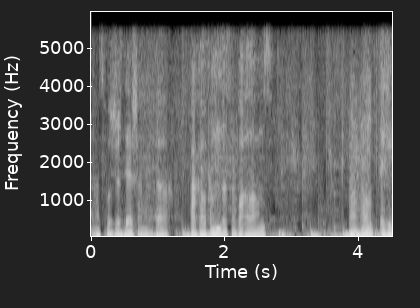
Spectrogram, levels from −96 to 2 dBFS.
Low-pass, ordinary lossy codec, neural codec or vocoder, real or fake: 5.4 kHz; none; codec, 16 kHz in and 24 kHz out, 1.1 kbps, FireRedTTS-2 codec; fake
